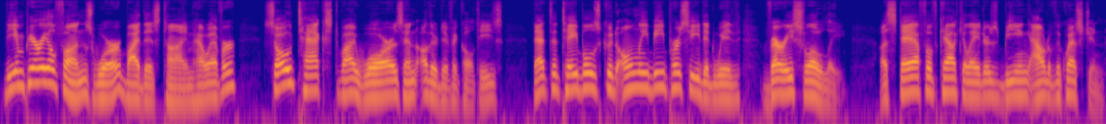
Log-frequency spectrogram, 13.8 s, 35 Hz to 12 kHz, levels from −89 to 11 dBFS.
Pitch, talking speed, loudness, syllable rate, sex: 140 Hz, 145 wpm, -17 LUFS, 4.3 syllables/s, male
